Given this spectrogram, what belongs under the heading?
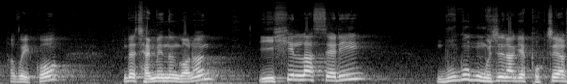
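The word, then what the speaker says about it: HeLa: 그 이게 이게 잘함으로 해서 이거를 힐라셀 이렇게 이름을 붙였어요. 헬라. 고 힐라라고 이제 발음하는데 이게 헨리에타 렉스를 따서 이제 붙인 말인데 이거는 의생명 과학에서 가장 많이 쓰이는 실험용 세포주예요.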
